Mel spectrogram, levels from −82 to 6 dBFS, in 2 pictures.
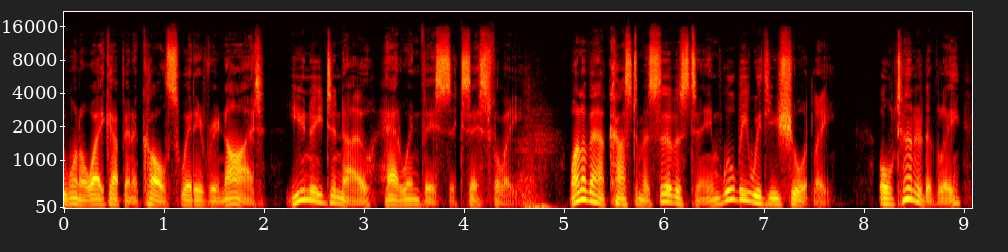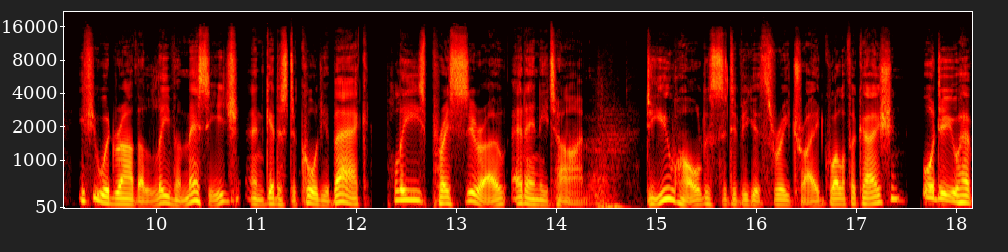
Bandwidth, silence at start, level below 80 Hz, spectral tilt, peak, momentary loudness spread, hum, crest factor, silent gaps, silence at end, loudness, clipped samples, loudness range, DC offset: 16.5 kHz; 0 s; -50 dBFS; -4 dB/octave; -2 dBFS; 10 LU; none; 20 dB; 12.16-12.26 s, 17.52-17.64 s; 0 s; -22 LUFS; under 0.1%; 2 LU; under 0.1%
